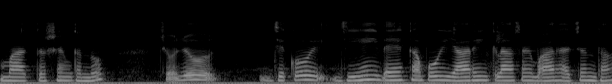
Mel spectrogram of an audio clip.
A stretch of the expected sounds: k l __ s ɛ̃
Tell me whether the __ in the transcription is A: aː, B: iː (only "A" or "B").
A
